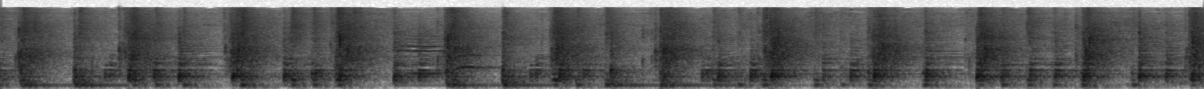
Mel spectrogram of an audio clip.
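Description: Live hand-drum music: a doumbek and a cajon playing a fast, driving rhythm, with some held tones underneath.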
